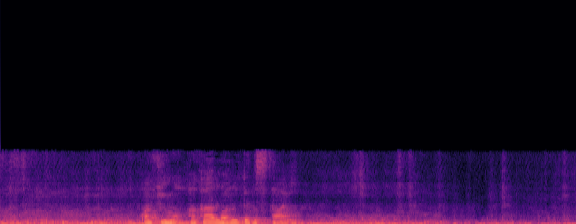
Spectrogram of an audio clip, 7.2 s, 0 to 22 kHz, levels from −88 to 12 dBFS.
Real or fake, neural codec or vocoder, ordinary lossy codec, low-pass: fake; codec, 16 kHz, 1 kbps, FunCodec, trained on Chinese and English, 50 frames a second; AAC, 32 kbps; 7.2 kHz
